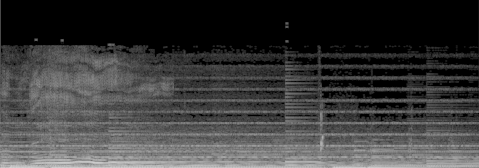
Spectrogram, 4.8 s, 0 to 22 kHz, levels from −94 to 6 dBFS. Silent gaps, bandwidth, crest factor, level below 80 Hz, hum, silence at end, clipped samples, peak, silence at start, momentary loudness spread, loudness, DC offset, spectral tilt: none; 15.5 kHz; 14 dB; -24 dBFS; none; 0 s; under 0.1%; -4 dBFS; 0 s; 7 LU; -20 LUFS; under 0.1%; -6 dB/octave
